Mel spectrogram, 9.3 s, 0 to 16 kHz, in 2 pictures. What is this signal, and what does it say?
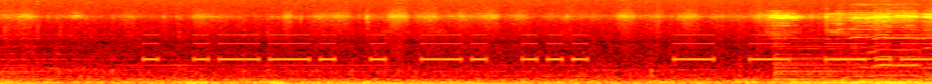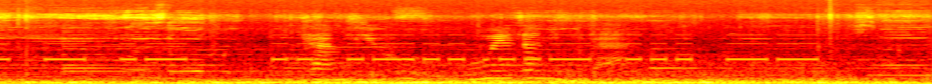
Morse code, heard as a keyed tone, machine-sent, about 19 wpm, 1110 Hz, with the noise inside a car. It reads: EPENS TTKTA ILUSM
